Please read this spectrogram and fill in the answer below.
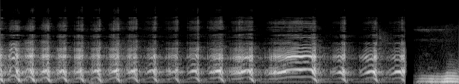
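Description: A person laughing in a rapid, rhythmic run of about four or five falling-pitched bursts a second, cut off suddenly about four seconds in, followed by a short, lower, steadier-pitched sound.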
